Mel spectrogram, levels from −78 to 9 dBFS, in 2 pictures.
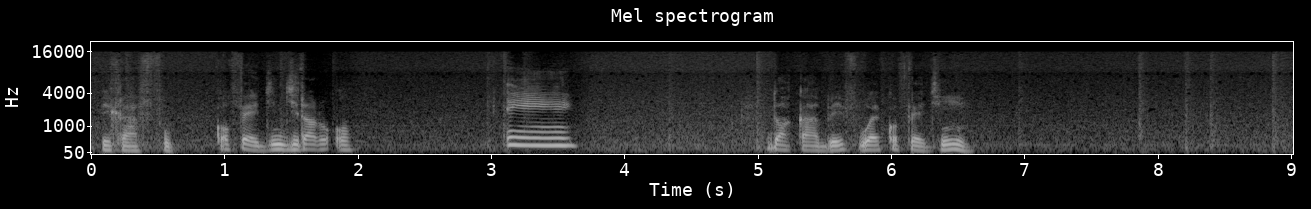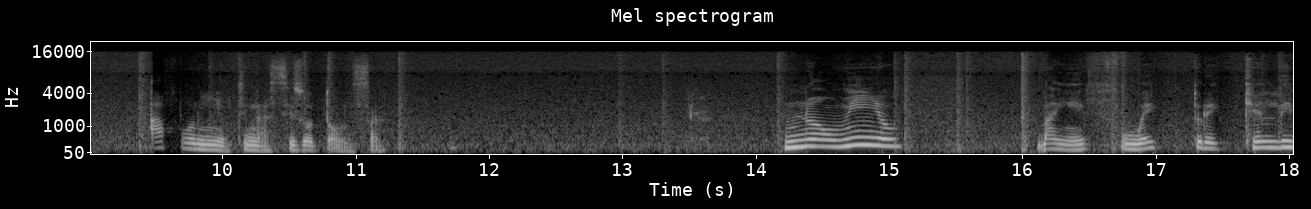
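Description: It's a speech recording with gain pumping all the way through: the room noise, which sits about 29 dB below the speech, swells up in every pause and then ducks as soon as the talker comes back in, with the level swinging by around 10 dB. That breathing effect, plus the squashed, flattened dynamics, points to a likely cause of the mic gain being set far too high, with a fast limiter or compressor clamping down on each loud moment.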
